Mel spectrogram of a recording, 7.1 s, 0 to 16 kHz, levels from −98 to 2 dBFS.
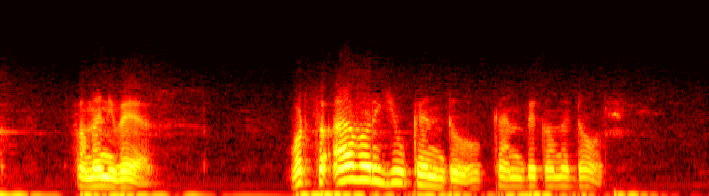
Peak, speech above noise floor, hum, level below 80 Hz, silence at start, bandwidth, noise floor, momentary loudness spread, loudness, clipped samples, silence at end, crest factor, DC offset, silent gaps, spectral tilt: -2 dBFS; 47 dB; none; -56 dBFS; 0 s; 3.3 kHz; -64 dBFS; 15 LU; -19 LUFS; under 0.1%; 0.65 s; 18 dB; under 0.1%; none; -12 dB/octave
